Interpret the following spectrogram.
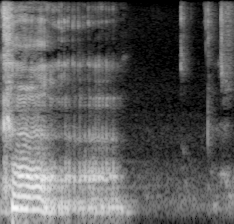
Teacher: Lidahnya kita turunkan sehingga rongga udara terbuka dan ada hembusan udaranya. Ika seperti itu, ada hembusan udaranya dia ka.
